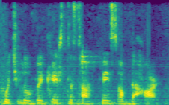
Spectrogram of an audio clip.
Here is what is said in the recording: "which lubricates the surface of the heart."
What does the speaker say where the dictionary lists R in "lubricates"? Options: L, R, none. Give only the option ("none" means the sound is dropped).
none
